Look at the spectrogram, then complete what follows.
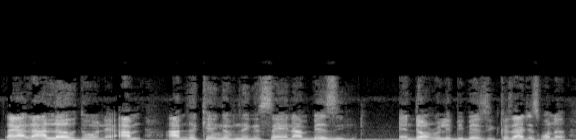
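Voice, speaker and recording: A man's voice: on the low side, brisk, a bit bright, dry recording. A man co-hosting a podcast, talking in a blunt, candid, slangy way. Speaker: podcast co-host. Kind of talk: casual chat.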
